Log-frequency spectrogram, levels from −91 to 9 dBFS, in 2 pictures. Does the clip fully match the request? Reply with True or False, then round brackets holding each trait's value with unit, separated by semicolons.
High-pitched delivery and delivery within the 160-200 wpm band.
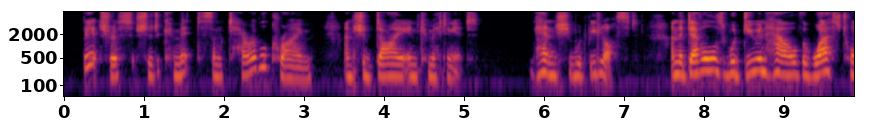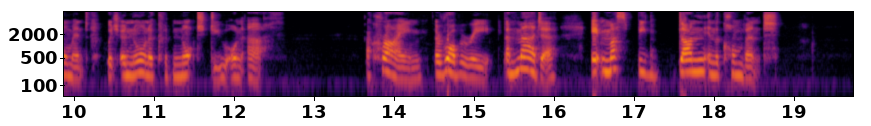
False (195 Hz; 140 wpm)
